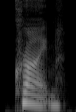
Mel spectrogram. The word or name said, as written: crime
